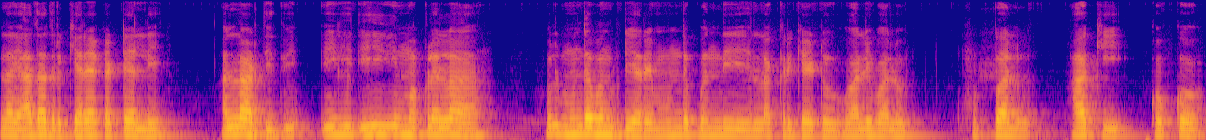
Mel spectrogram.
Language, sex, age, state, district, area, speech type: Kannada, male, 18-30, Karnataka, Chitradurga, rural, spontaneous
